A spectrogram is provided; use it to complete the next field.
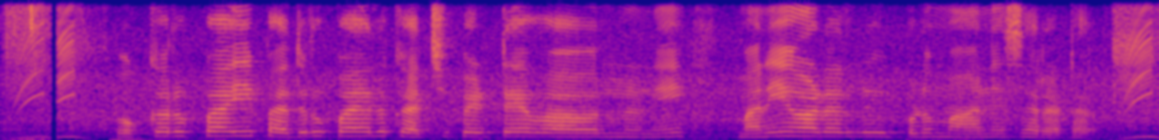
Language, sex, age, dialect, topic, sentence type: Telugu, female, 31-35, Utterandhra, banking, statement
